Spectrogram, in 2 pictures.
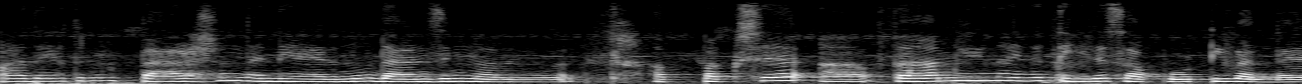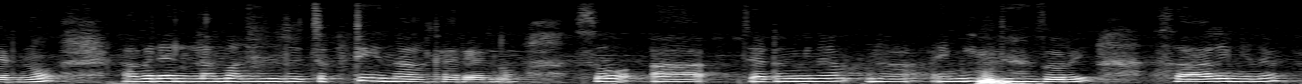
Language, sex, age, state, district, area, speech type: Malayalam, female, 18-30, Kerala, Wayanad, rural, spontaneous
